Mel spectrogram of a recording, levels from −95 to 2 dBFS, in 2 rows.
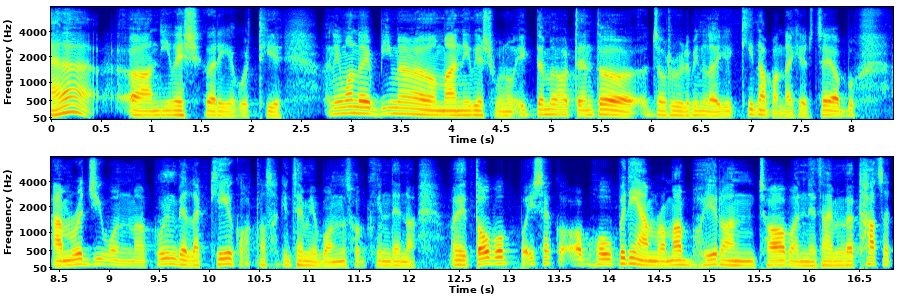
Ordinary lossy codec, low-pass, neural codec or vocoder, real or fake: none; none; codec, 16 kHz, 0.5 kbps, X-Codec, WavLM features, trained on Multilingual LibriSpeech; fake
